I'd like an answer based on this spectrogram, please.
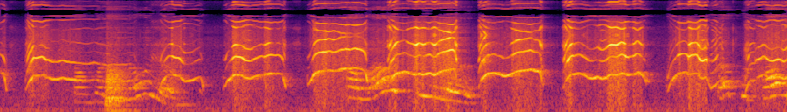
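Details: Newborn Papillon puppy, four days old, cries loudly in long, drawn-out, wavering squeals, about one each second, rising and dipping in pitch, while a woman's voice murmurs softly underneath.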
